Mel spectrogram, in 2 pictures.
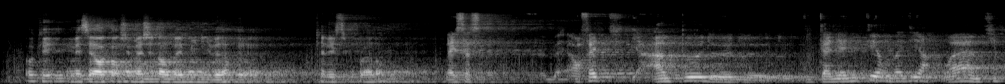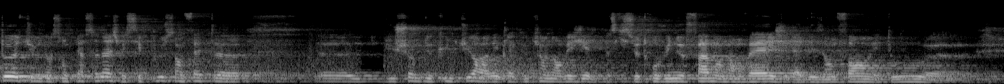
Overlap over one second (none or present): none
